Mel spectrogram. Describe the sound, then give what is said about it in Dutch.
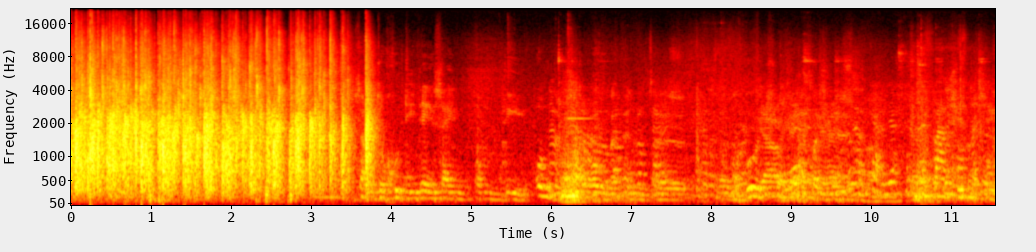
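At a debate on European security, an audience applauds the panel and its moderator with loud, dense clapping for the first few seconds. It then dies away and talking takes over. “Even applaus voor het fantastische panel en Harry.”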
